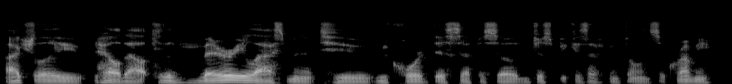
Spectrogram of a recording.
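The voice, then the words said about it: Shaky, unwell-sounding voice. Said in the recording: “my voice sounds a little shaky. I'm not feeling well.”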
